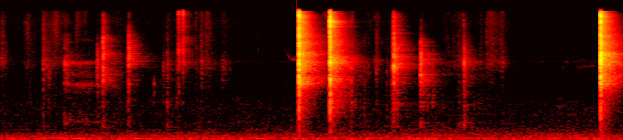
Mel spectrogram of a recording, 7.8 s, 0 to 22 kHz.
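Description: Click-type torque wrench snapping as it reaches 50 ft-lb on the connecting-rod cap bolts of a Ford 302 V8: two sharp double clicks about four seconds apart, with lighter ticks between.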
